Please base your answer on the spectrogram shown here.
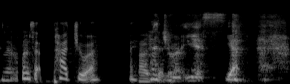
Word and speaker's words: Padua: um nicole asks about the botanical garden in perdue usually i don't know if i'm pronouncing that what's that padua yes yes how was it arranged at that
